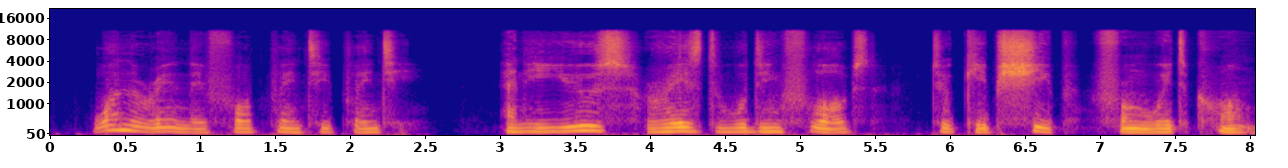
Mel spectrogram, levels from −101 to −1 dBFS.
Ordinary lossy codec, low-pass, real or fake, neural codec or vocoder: none; 10.8 kHz; fake; codec, 16 kHz in and 24 kHz out, 0.4 kbps, LongCat-Audio-Codec, two codebook decoder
